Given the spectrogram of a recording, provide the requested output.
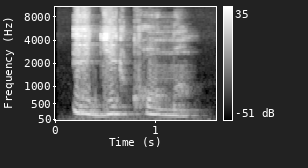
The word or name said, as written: igikoma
